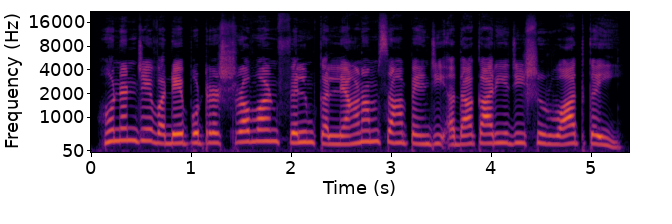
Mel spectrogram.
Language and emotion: Sindhi, neutral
